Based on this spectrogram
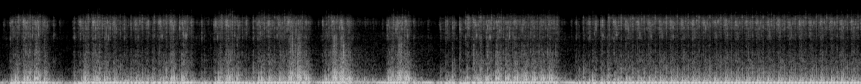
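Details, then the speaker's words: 1978 K25 with freshly rebuilt engine (new valve springs, seals, valves), first real cold start at about -8°C: catches with a few uneven blips, then settles into a steady, deep, even idle with no knocks or ticks. "ça va être son premier vrai cold staff il fait environ -8"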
